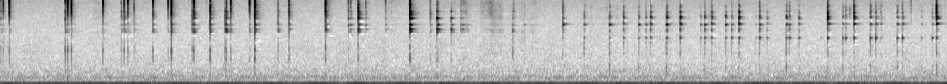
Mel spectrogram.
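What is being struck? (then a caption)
Glazed stoneware jug. Long fingernails tap a hollow Tullamore Dew whiskey jug, a white and green glazed stoneware jug with a handle. The taps are short, bright, dry clicks with almost no ring, falling in a steady rhythm of clustered bursts over a constant low hum.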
